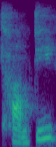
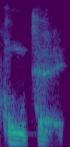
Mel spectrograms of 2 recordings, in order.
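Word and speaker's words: Comté: spelled like it would sound like it'd be compti c-o-m-t-e but they pronounce it and i love kunte we get an older one during the christmas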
